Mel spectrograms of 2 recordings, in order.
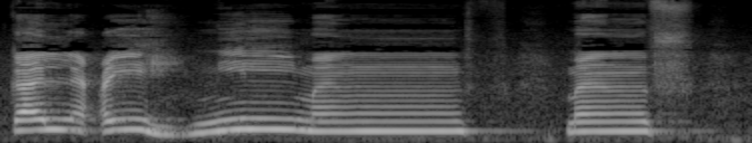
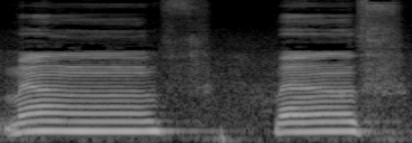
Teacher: من نہیں کہیں گے, من نہیں ہوگا کیونکہ ہائیڈ کریں گے, اخفاء حقیقی ہے.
